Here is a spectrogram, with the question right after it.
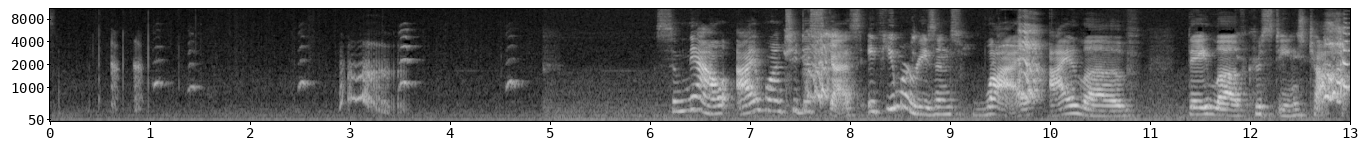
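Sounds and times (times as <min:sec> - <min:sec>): parrot chirps and clicks: 0:00.0 - 0:01.6, 0:02.4 - 0:03.8, 0:04.5 - 0:04.8
parrot rough call: 0:00.6 - 0:01.6, 0:02.4 - 0:03.8.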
